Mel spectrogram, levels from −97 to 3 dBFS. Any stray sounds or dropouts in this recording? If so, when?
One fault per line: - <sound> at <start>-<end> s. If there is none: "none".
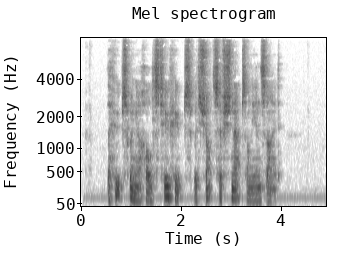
none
